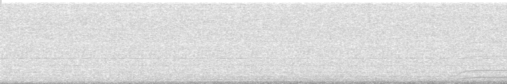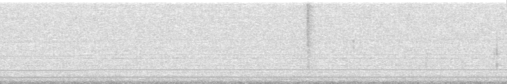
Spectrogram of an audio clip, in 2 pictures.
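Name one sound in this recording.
Jet engines rumble steadily as an airliner taxis.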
